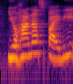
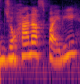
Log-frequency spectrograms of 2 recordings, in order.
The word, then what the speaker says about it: Johanna Spyri: And even very recently, one of my subscribers pointed out that in a video I pronounced the name of the author of Heidi, Johanna Spyri, as Johanna Spyri, and I'm sorry about that, and thank you Kathy for pointing that out to me.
